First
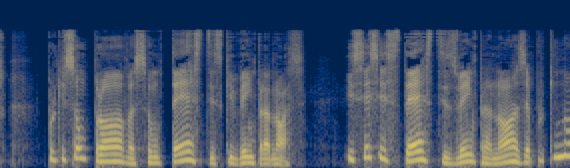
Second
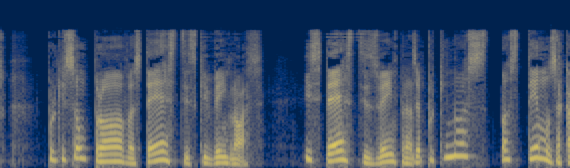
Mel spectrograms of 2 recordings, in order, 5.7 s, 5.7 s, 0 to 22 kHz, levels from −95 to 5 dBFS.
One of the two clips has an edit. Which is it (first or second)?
second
